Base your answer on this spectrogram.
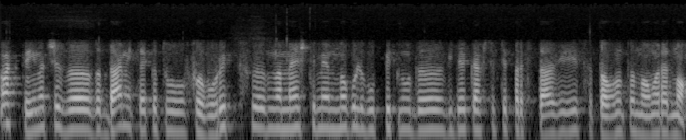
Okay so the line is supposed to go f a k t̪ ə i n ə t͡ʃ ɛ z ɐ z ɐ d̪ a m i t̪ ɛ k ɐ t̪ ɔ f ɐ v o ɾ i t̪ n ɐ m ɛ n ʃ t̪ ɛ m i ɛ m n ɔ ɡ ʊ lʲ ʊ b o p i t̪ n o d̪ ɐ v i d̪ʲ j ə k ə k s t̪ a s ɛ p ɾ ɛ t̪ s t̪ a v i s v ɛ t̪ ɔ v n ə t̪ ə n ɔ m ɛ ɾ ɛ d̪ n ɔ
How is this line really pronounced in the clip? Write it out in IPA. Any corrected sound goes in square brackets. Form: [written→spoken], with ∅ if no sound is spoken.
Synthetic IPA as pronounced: f a k t̪ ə i n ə t͡ʃ ɛ z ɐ z ɐ d̪ a m i t̪ ɛ k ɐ t̪ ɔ f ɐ v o ɾ i t̪ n ɐ m ɛ n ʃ t̪ ɛ m i ɛ m n ɔ ɡ ʊ lʲ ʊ b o p i t̪ n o d̪ ɐ v i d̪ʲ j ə k [ə→a] k [s→ʃ] t̪ [a→ɛ] s ɛ p ɾ ɛ t̪ s t̪ a v i s v ɛ t̪ ɔ v n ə t̪ ə n ɔ m ɛ ɾ ɛ d̪ n ɔ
